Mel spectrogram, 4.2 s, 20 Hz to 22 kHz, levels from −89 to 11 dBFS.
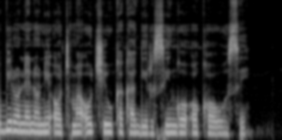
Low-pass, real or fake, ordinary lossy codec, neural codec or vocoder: none; fake; none; vocoder, 44.1 kHz, 128 mel bands every 256 samples, BigVGAN v2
